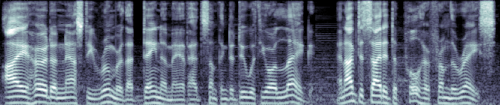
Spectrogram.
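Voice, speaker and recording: A man's voice: mid-range voice, normal speed, a little hiss or hum, lightly acted. A man voicing a skeptical female running coach in a blunt, questioning manner. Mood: concerned.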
